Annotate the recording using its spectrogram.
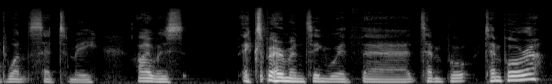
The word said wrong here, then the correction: tempera: Am I saying that right? – Tempera. – Tempera. Tempura is the deep fried vegetables, isn't it? – Yep.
